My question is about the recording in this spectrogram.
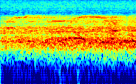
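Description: Ballpark crowd giving a standing ovation: steady applause.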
